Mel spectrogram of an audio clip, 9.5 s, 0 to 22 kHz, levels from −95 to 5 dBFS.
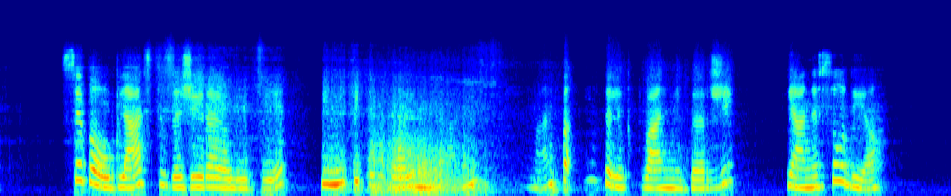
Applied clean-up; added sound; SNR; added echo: neural mask model RNNoise.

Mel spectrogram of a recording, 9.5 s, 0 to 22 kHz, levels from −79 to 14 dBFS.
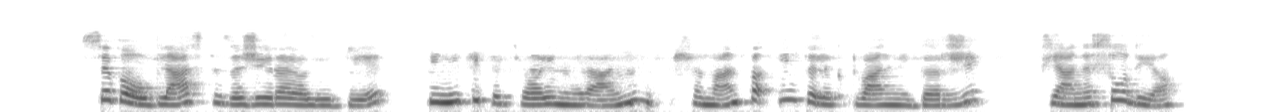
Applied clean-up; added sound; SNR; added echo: neural mask model Resemble Enhance denoiser.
